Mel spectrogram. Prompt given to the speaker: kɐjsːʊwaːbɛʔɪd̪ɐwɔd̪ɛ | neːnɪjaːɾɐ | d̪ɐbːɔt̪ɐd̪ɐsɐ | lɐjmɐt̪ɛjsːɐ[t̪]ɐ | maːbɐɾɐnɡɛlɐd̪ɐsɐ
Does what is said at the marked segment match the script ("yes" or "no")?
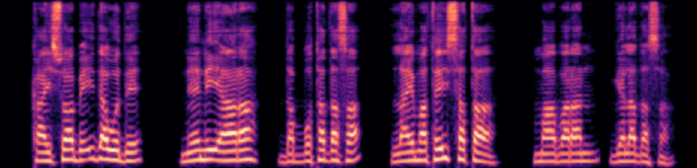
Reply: yes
